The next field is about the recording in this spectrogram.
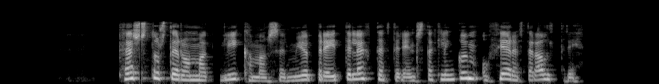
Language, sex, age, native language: Icelandic, female, 40-49, Icelandic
